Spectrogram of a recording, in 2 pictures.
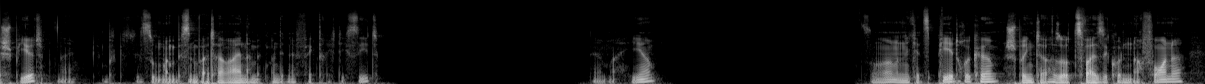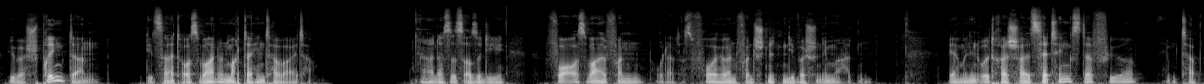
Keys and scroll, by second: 0.1 Home, 1.5 Home, 3.6 Home, 9.1 p, 16.8 Return, 17.7 Escape, 21.1 shift+,.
